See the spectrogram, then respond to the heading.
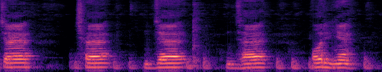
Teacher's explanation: तालु से निकलते हैं। इन्हें कहता है तालव्य।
